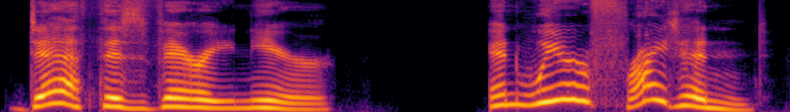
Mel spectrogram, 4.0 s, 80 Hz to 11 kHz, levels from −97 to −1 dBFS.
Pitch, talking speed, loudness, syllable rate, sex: 255 Hz, 120 wpm, -17 LUFS, 4.1 syllables/s, female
